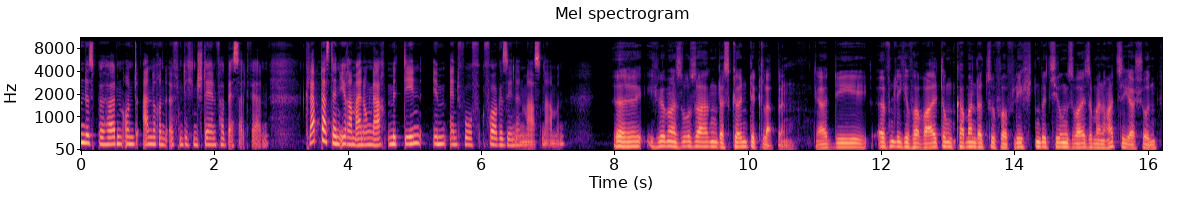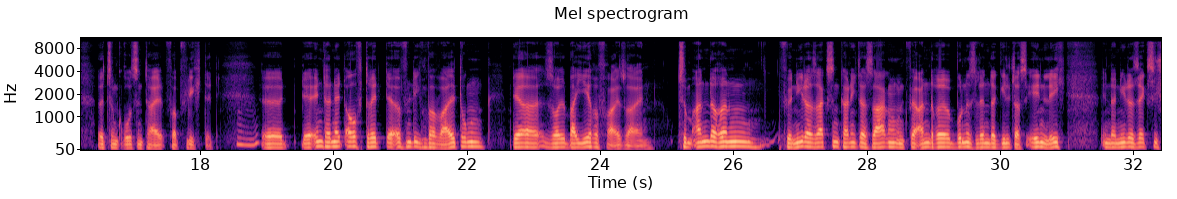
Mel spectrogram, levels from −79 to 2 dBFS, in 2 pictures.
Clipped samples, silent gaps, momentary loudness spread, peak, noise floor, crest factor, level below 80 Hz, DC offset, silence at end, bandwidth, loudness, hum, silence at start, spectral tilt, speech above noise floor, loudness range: under 0.1%; none; 11 LU; 0 dBFS; -53 dBFS; 16 dB; -52 dBFS; under 0.1%; 0 s; 10 kHz; -16 LUFS; none; 0 s; -6.5 dB/octave; 37 dB; 5 LU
